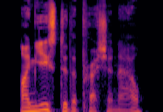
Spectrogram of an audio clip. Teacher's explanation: if you're speaking in informal situations, the t can be pronounced d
